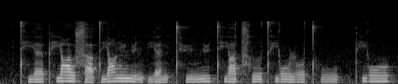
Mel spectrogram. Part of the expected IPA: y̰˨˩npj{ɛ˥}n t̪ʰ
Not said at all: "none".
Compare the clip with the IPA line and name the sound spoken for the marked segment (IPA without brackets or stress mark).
ɛ˧˥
